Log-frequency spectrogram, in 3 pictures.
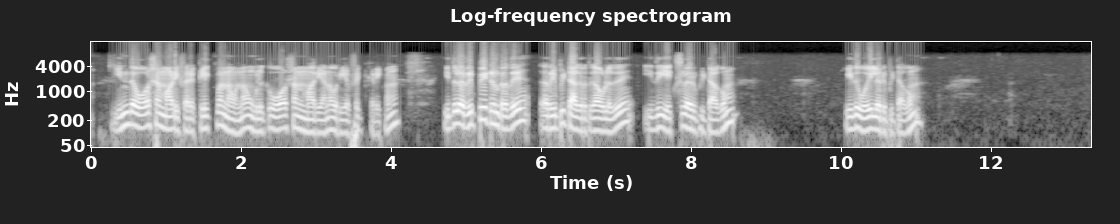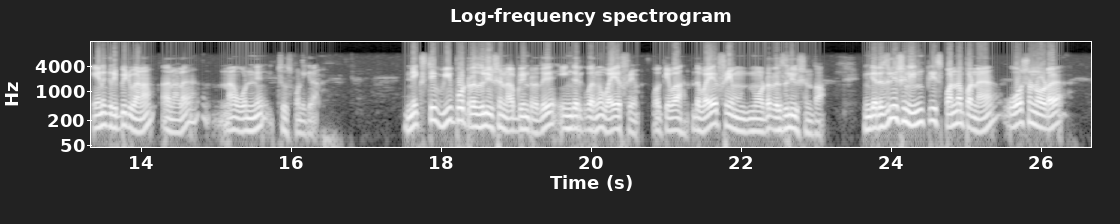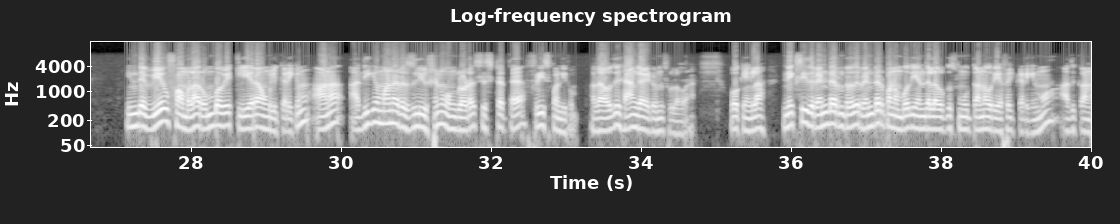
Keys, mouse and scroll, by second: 0.5 scroll down 3, 1.7-5.1 shift+middle drag, 7.5 click, 8.8-9.3 scroll down 4, 10.3-13.8 drag, 14.1 KP_1, 14.7-17.4 drag, 17.4-19.3 middle drag, 19.3 click, 20.1 shift+middle click, 20.4-20.8 scroll up 4, 21.1-22.8 shift+middle drag, 22.8-24.3 drag, 24.3-26.2 middle drag, 26.2 click, 27.2-31.2 middle drag, 31.2-32.2 drag, 32.2-36.3 shift+middle drag, 37.6-40.0 middle drag.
